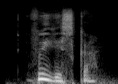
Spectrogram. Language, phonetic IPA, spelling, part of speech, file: Russian, [ˈvɨvʲɪskə], вывеска, noun, Ru-вывеска.ogg
- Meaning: signboard, sign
